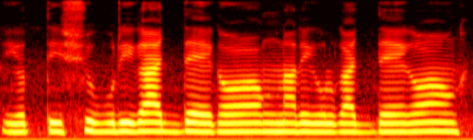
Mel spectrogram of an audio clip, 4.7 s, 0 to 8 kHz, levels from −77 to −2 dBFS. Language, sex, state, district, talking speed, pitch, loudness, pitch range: Chakma, female, Tripura, Dhalai, 100 wpm, 185 Hz, -14 LUFS, 185-190 Hz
